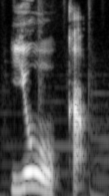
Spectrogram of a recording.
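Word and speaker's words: 八日: dia 8 também tem uma leitura especial para ele que é o yoka yoka que é a sílaba Yo com o prolongamento yoca o penúltimo candid de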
